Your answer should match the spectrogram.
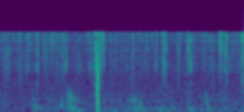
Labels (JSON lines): {"label": "ambient", "recorder": "HydroMoth"}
